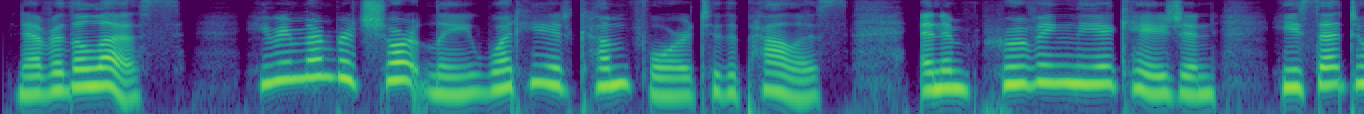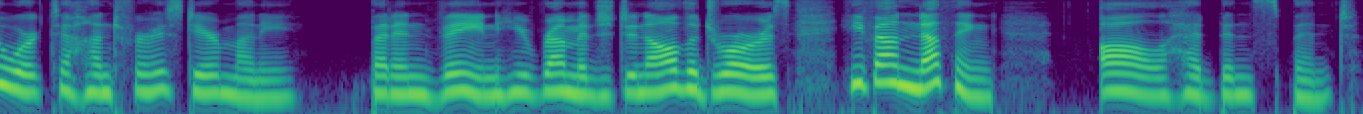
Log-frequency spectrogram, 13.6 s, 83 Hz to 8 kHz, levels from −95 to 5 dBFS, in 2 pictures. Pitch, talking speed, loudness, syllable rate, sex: 220 Hz, 185 wpm, -21 LUFS, 5.2 syllables/s, female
